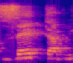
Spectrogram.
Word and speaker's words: zwaard: In English, a sword is obviously spelled S-W-O-R-D, but in Dutch, it's spelled Z-W-A-A-R-D, okay?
